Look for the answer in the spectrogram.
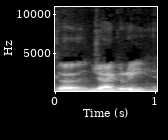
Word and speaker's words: jaggery: But jiggery, I never know how to say it. That's okay for everyone to have, right? As a sugar replacement. – As a refined sugar replacement, you can go with, like, jaggery and...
